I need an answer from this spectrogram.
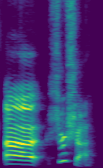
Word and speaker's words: Saoirse: It's Saoirse.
